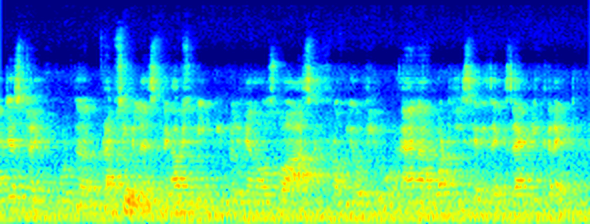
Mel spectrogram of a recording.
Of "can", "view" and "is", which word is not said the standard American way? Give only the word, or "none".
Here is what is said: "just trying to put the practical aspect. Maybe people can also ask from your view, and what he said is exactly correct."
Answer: none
